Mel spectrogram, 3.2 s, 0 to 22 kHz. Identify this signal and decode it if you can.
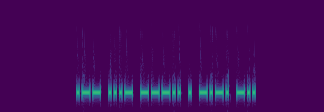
Morse code, heard as a keyed tone, about 47 wpm, 700 Hz. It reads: WV8ECD
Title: USA Call Signs - 6 Characters - 45wpm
